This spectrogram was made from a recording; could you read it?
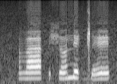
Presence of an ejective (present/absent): absent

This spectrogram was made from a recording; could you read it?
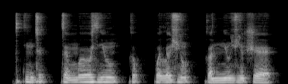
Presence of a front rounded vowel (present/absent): present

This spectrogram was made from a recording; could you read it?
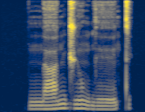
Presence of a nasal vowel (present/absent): present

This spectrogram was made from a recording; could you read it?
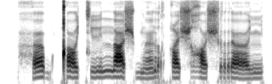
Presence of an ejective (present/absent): absent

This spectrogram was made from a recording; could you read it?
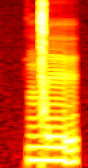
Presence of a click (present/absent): present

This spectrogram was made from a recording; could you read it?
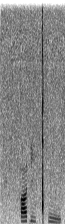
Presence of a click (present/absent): present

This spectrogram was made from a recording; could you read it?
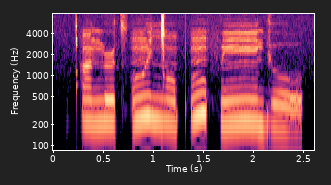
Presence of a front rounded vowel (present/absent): present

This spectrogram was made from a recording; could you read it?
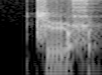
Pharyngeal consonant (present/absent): present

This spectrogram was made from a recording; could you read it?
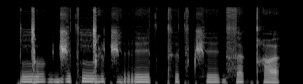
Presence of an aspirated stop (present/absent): present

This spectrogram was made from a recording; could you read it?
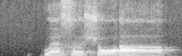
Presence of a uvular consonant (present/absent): absent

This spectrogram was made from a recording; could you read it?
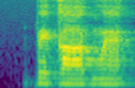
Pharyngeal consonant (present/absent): absent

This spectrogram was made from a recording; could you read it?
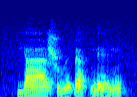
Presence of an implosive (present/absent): present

